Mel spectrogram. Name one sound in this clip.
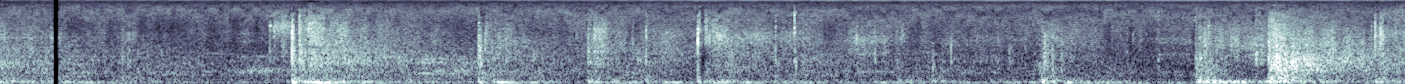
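Footsteps squeak and thud on a hard floor in a large echoing hall.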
